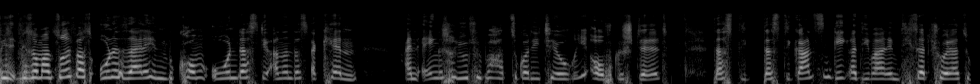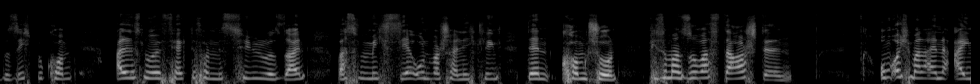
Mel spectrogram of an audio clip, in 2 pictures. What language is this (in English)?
German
